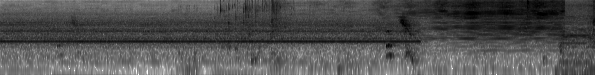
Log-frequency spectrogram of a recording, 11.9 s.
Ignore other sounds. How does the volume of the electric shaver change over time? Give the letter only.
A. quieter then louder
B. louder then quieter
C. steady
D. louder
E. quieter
D.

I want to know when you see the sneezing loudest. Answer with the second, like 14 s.
8 s.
